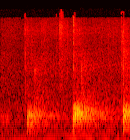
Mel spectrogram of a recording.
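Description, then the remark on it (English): Three sharp clicks of a woman's heels, evenly spaced in a slow, steady walking rhythm. Each strikes crisply and rings briefly before fading. The steps are moderately quiet and there is no talking. “One of the girls fainted, and nobody dared speak above a whisper until at dawn, the tap, tap noise of her clicking heels died away.”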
